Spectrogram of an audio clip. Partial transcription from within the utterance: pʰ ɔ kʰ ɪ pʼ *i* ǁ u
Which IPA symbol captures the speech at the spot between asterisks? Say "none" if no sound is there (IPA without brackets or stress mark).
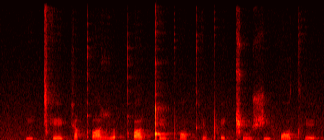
e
